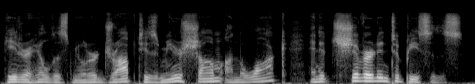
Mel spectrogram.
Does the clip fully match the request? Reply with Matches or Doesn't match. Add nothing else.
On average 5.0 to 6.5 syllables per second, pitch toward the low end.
Matches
